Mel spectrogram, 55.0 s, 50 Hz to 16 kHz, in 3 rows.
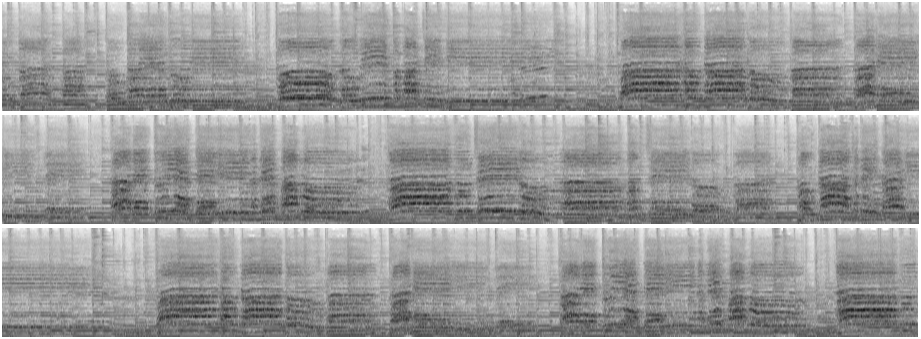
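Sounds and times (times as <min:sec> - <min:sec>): mixed choir singing a hymn: 0:00.0 - 0:55.0.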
